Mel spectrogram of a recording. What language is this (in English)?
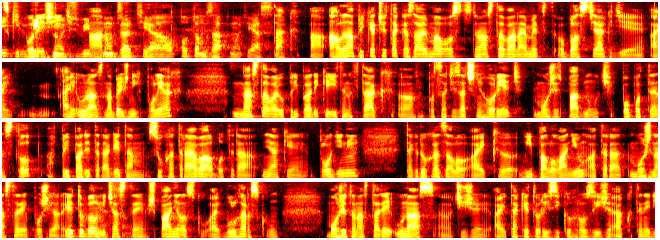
Slovak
